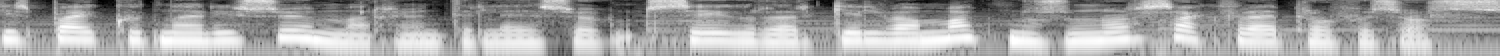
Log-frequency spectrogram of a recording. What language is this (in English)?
Icelandic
